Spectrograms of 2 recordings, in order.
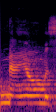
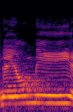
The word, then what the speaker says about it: Naoma: Oh, Naoma's a stupid name. No one can pronounce it, even though I tell them constantly it's Naoma with 2 dots over the I, but they keep saying Naomi and Naomi.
